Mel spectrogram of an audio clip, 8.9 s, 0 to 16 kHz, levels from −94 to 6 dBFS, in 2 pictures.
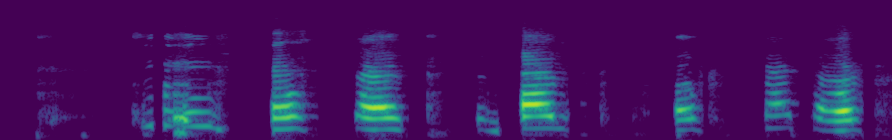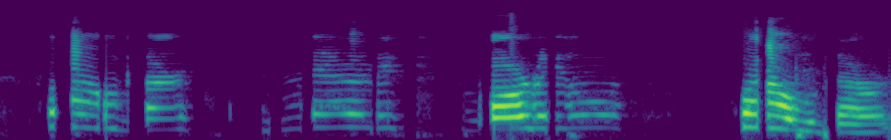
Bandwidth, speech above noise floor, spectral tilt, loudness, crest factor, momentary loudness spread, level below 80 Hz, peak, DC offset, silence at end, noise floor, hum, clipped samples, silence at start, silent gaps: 7.4 kHz; 73 dB; -3.5 dB/octave; -17 LUFS; 20 dB; 18 LU; -78 dBFS; 0 dBFS; under 0.1%; 0.05 s; -89 dBFS; none; under 0.1%; 0.9 s; 1.30-1.34 s, 3.11-3.15 s, 6.49-6.55 s, 6.68-6.76 s, 7.88-7.95 s, 8.08-8.12 s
